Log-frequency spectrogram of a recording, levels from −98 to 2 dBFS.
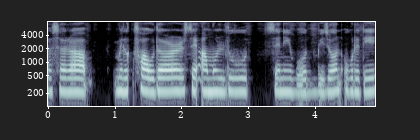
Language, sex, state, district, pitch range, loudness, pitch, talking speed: Chakma, female, Tripura, Unakoti, 215-225 Hz, -19 LUFS, 220 Hz, 120 wpm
